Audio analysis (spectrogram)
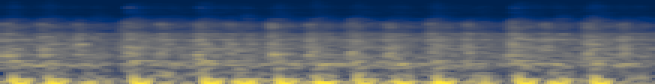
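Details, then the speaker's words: Yamaha SZ-R single after engine sound repair: low, even idle thump with a steady beat and no ticking or rattle; normal idle. "पहले का sound में और अभी का sound में कितना डिफरेंट है आप बता सकते हैं और कमेंट करके बताइएगा"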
